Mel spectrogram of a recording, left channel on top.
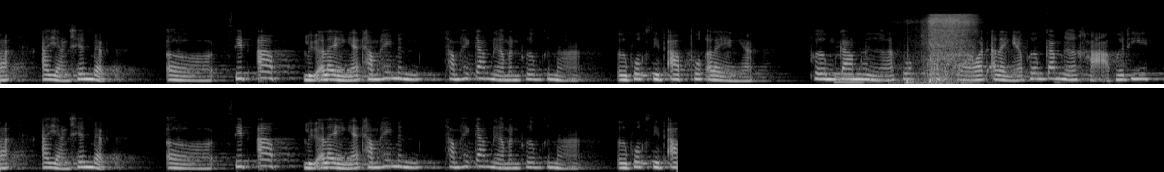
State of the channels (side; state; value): right; drops out; at 6.8 s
